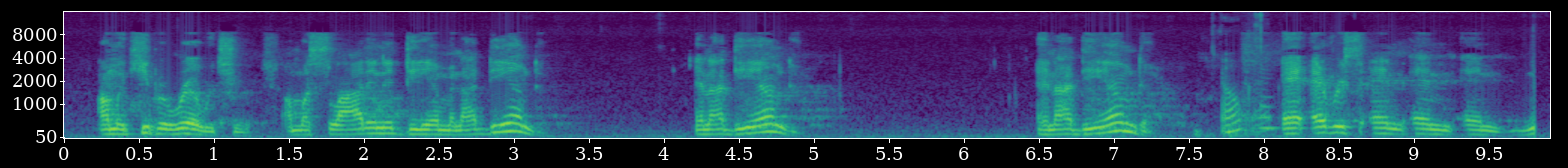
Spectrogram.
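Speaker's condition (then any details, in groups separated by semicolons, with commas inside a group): No condition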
